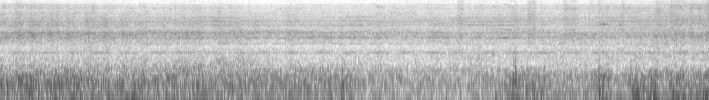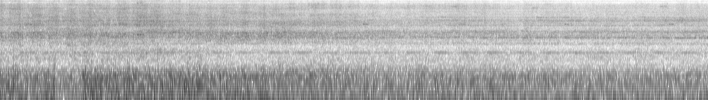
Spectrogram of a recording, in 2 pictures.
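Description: Freight cars rolling past: a steady rumble of steel wheels on the rails, with sharper clacks and bangs and a louder stretch between about ten and seventeen seconds in.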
